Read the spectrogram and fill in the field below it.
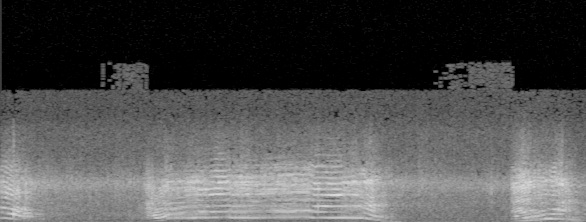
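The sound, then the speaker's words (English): Recorded whale calls played underwater from a CD player through a speaker the size of a car engine lowered over the side of a boat: a short rising cry, then a long, loud, harmonic moan that bends downward at its end, followed by another upswept call after a brief pause. “Susan pushed play on her CD player.”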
